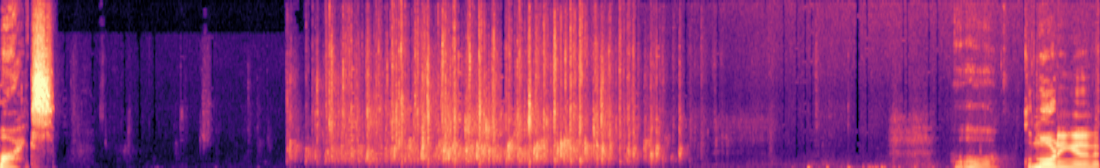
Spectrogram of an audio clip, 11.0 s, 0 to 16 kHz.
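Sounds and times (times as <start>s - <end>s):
audience applauding: 2.8s - 7.2s.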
